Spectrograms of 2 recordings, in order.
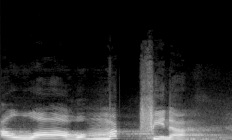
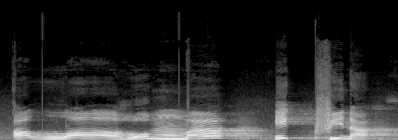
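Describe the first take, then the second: First: No vowel is sounded before the k. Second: An i vowel is sounded before the k. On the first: This is how it is read aloud. "tapi bacanya Allahumma kfina" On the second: This is how it is written. "tulisannya ikfina"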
